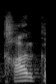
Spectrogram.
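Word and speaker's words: Kharg: काय साध्य करू खार्ग किंवा त्याच उच्चारण खार्क होत के एच ए आर के पण करतात हे खार्क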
